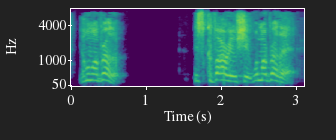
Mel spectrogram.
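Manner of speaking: high, loud demand; yelling. Retold or imitated. Nelson shouting at V, demanding his brother, loud. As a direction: shout it up at the car.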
